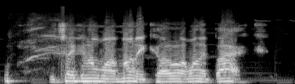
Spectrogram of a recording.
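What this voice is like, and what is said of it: Imitates another person's voice. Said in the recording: “Can you do an Elvis impression?”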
